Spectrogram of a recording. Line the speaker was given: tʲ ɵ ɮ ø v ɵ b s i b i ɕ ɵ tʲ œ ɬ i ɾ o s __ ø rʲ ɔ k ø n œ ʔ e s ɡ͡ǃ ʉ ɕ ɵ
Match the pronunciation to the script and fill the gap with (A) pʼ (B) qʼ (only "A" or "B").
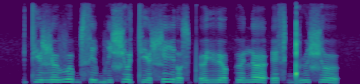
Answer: A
